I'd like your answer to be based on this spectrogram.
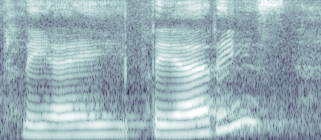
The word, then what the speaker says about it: Pleiades: In Greek language, now my Tereo is a lot better than my Greek, but it's pronounced Pleiades.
